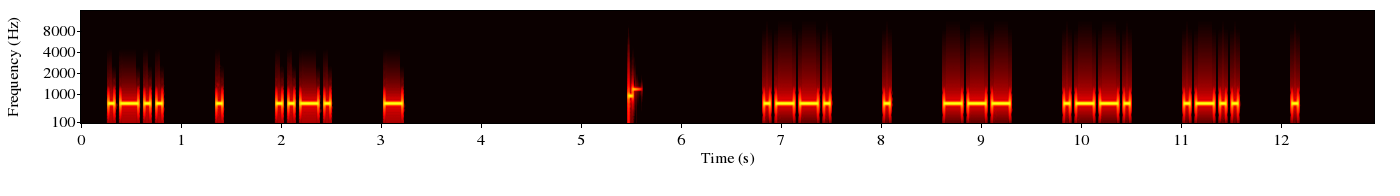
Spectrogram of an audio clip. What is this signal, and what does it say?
Morse code, heard as a keyed tone, about 20 wpm, spaced as for 11 wpm, 700 Hz. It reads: LEFT PEOPLE
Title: 3x Character Spacing - Top 300 Words - 20wpm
